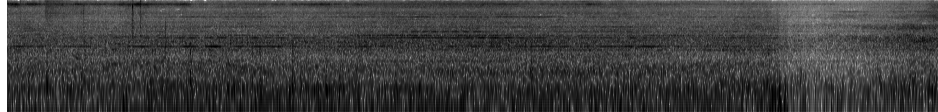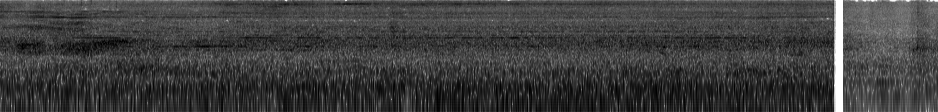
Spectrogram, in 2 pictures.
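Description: Steady jet aircraft noise on an airport apron: a continuous low rumble and hiss from parked airliners, with a brief dip about twelve seconds in.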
